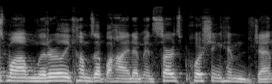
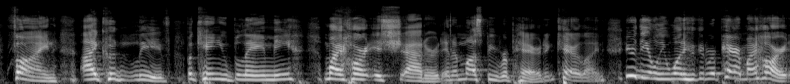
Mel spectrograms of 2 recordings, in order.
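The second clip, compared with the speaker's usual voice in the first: high, pleading lovesick declaration; melodramatic spoiled kid; 8 semitones higher than usual. Acted. Spoiled kid begs Caroline to mend his heart, melodramatic.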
